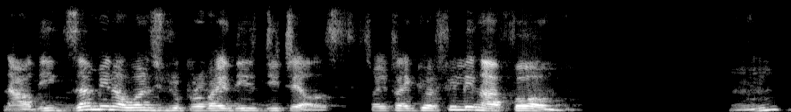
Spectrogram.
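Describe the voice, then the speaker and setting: A man's voice: on the high side, sing-song, moderate pace, slightly rough, highs cut off. A man teaching a French exam lesson, explaining each step with worked examples.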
